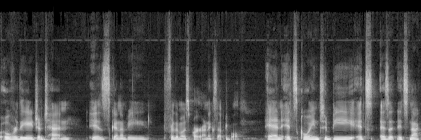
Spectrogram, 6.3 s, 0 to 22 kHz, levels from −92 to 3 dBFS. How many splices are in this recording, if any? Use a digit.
1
